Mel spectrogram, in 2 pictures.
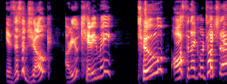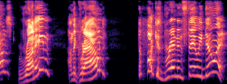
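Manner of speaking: hammed-up outrage at each touchdown; incredulous rant. Ranting about surprise touchdowns.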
